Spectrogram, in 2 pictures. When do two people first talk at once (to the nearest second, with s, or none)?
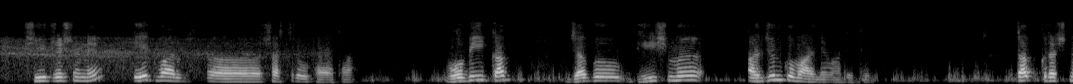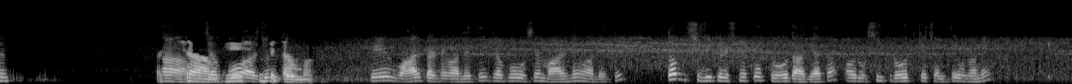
13 s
